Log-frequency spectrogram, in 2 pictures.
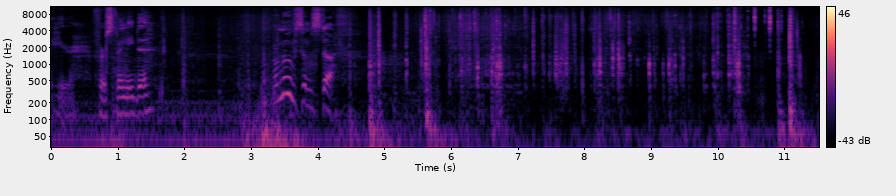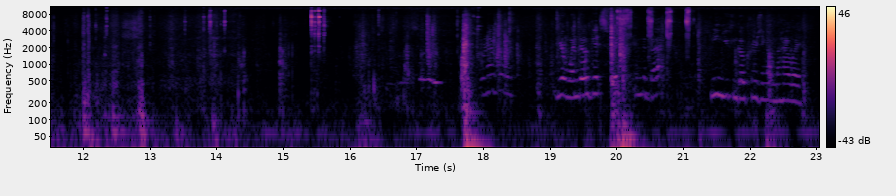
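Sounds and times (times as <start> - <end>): clicks and rattles of car parts: 4.7 - 11.3, 14.9 - 15.8.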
